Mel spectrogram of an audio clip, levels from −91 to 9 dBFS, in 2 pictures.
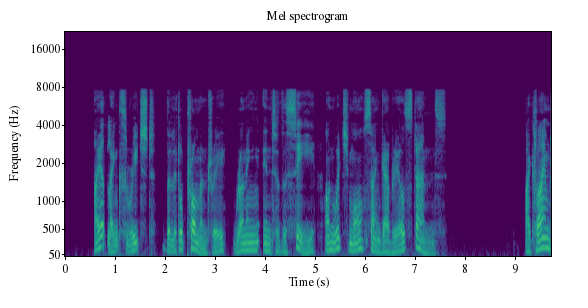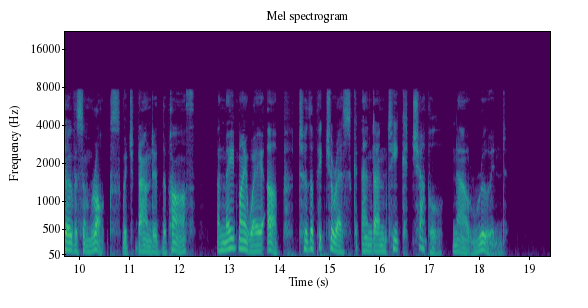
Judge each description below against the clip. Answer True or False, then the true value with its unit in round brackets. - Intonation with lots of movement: True (5.8 semitones)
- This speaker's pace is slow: True (120 wpm)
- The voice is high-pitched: False (115 Hz)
